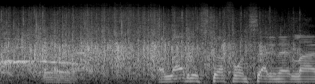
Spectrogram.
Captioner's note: cheers and applause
